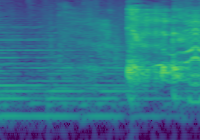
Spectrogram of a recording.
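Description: Soft background music of sustained notes, then, about a second in, a woman gives a sudden cough and starts to speak.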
